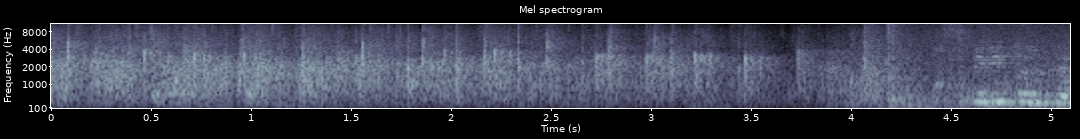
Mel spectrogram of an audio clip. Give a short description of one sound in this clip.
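An audience applauds in a room.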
